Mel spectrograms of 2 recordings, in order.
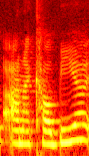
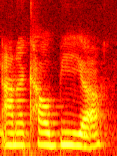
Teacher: every time that we add a possessive suffix to a case vowel our case vowel is lengthened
